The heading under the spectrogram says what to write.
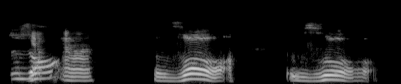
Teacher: the tongue comes out from the mouth slightly with vibration. Tongue is pressed against the edge of the upper front teeth. Air escapes. Thick sounding.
